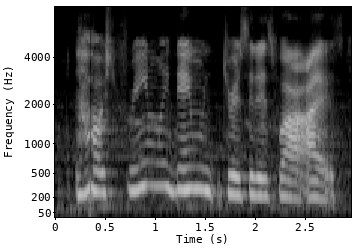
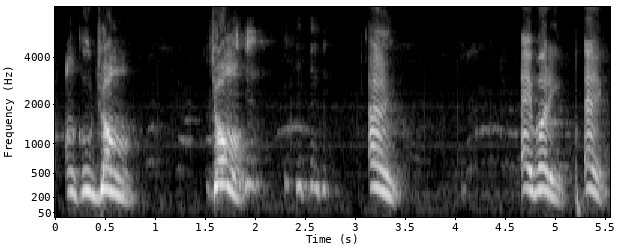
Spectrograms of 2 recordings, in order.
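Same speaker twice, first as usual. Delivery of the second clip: loud, higher calls to a deaf uncle; calling out loudly; 3 semitones higher, 9 dB louder than usual. Retold or imitated. Relatives loudly calling deaf Uncle John from across the couch. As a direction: shout his name to get his attention.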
